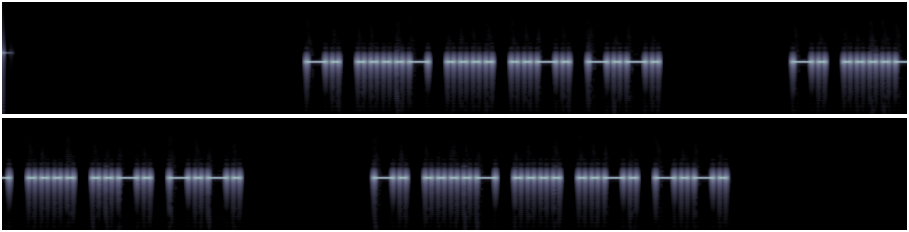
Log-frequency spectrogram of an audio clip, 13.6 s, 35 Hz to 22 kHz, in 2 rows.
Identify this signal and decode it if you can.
Morse code, heard as a keyed tone, about 25 wpm, 700 Hz. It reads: N4HFC N4HFC N4HFC
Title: USA Call Signs - 5 Characters - Repeated 3x - 25wpm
